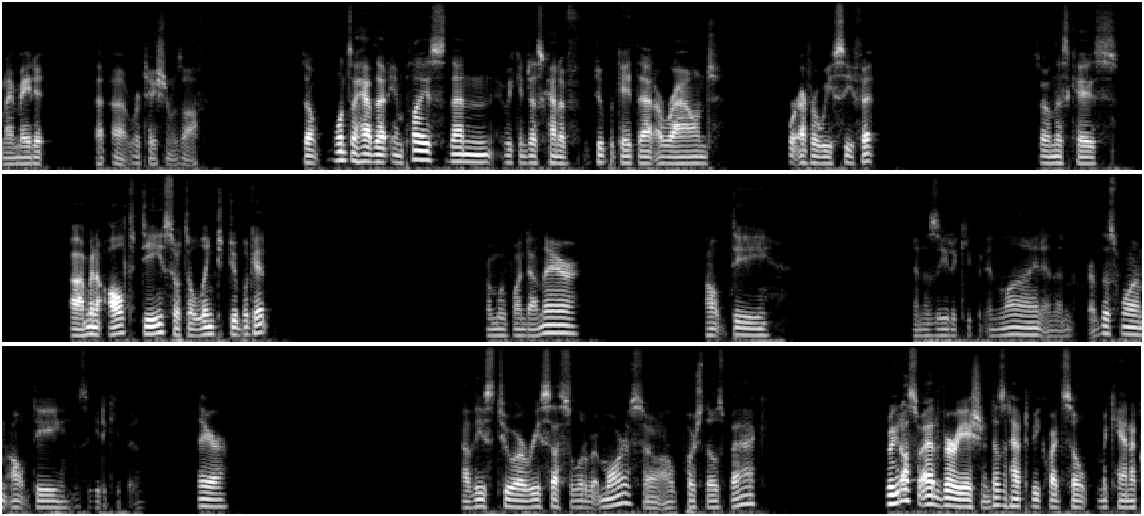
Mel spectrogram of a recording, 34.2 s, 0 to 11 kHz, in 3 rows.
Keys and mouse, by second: 3.0 KP_1, 4.8 shift+middle click, 4.9 shift+click, 5.0 shift+middle click, 5.1 shift+click, 12.9 alt+d, 14.6 g, 14.6 x, 16.2 click, 16.7 click, 16.8 typing, 18.7 alt+d, 20.4 z, 21.5 click, 22.1 click, 23.1 alt+d, 23.4 z, 24.6 click, 25.1-26.4 middle drag, 27.0 middle click, 28.6 shift+click, 30.0 g, 30.1 y, 31.3 click, 31.9-34.1 middle drag.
